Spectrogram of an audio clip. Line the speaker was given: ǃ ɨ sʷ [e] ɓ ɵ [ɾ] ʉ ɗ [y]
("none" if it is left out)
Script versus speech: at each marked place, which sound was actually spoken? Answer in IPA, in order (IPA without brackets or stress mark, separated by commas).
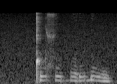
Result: e, ɾ, u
